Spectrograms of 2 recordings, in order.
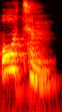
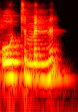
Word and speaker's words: autumn: say the N okay when it comes at the end of a word we don't say the N so autumn we don't say Ottoman who knows why we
